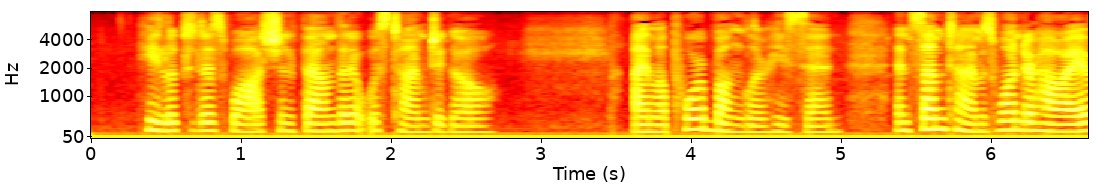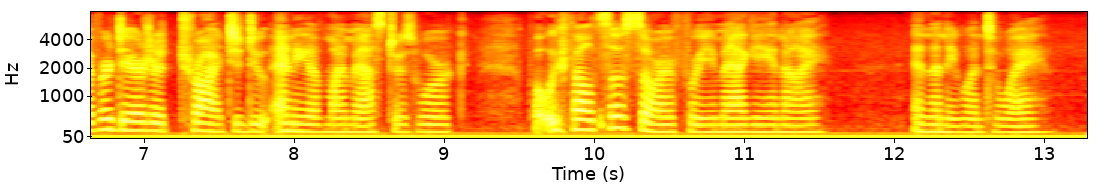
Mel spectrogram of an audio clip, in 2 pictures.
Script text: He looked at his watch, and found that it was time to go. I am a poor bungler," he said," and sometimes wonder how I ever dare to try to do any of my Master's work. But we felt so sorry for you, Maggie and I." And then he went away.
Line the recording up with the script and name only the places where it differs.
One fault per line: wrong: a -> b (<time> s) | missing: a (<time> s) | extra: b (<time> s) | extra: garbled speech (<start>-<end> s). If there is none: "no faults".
no faults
